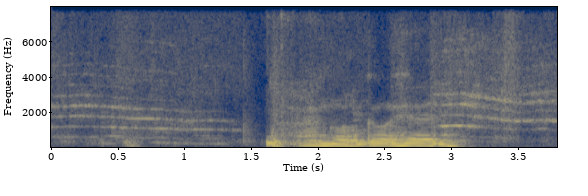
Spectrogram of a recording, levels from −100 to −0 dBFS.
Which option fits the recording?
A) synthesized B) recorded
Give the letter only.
B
